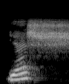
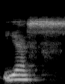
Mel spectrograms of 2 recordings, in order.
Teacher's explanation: sin tanpa titik itu adalah ujung lidah bertemu dengan ujung gigi seri bawah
